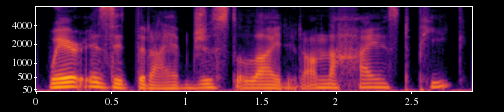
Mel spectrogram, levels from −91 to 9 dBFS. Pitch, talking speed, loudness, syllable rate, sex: 130 Hz, 225 wpm, -21 LUFS, 5.9 syllables/s, male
